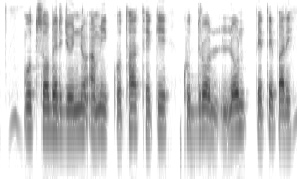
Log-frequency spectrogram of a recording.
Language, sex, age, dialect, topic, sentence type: Bengali, male, 18-24, Standard Colloquial, banking, statement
